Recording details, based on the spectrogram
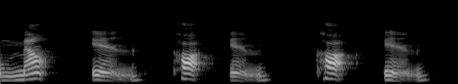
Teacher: is called a glottal stop and what that means is that your vocal cords basically come together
